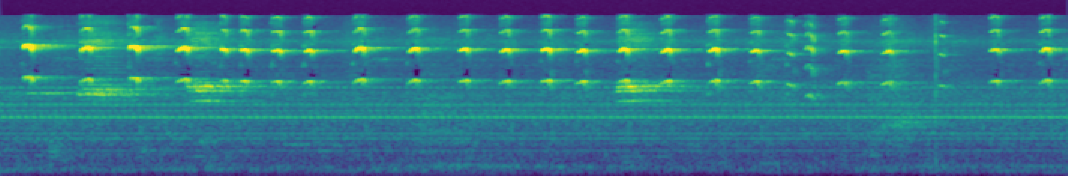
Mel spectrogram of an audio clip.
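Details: Non-stop squirrel perched atop a terrace, giving a long run of high, piercing squeaky chirps at a quick, fairly even pace, roughly three per second, with a steady hum and soft low noise underneath.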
